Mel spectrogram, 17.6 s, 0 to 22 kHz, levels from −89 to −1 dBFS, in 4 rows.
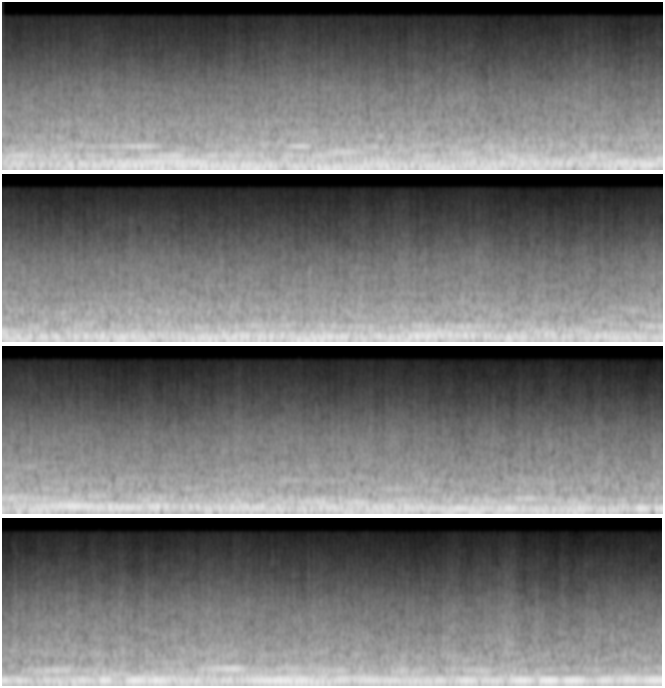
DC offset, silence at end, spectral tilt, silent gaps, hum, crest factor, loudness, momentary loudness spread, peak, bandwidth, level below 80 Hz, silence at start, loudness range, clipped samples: under 0.1%; 0 s; -8 dB/octave; none; none; 10 dB; -18 LUFS; 4 LU; -6 dBFS; 11 kHz; -24 dBFS; 0 s; 2 LU; under 0.1%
